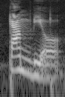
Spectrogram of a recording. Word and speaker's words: cambio: means one hundred cien however if I have a C followed by a consonant like an R or an L or a vowel such as a o or you then I'm gonna have my hard cook sound pour a hemp low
